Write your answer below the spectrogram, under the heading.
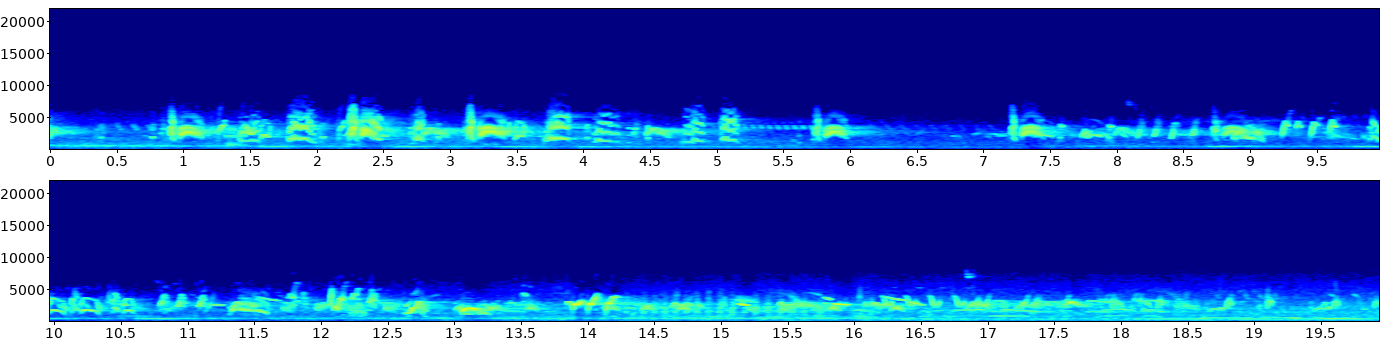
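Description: A busy chorus of desert birds chirping and trilling nonstop at dawn, many overlapping calls, with a steady low background hush and no voices; recorded by Bernie Krause on Gray Ranch, a Nature Conservancy easement in the panhandle of New Mexico.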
